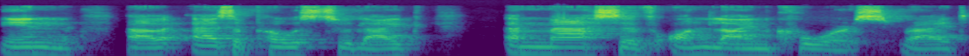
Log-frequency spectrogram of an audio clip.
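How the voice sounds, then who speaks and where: A man with a German accent, medium pitch and a fairly slow pace. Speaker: history professor. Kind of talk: academic discussion. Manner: halting, many fillers.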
